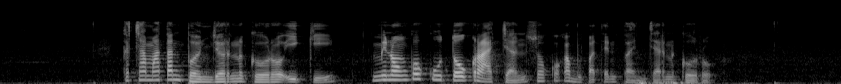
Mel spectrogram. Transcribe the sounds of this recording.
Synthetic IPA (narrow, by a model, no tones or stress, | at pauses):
kət͡ʃamat̪anb̥ä̤ɲd͡ʒarnəɡ̥ɔ̤ɾɔiki | minɔŋkɔkut̪okəɾad̥ʒ̥a̤nsɔkɔkabupat̪ɛnb̥a̤ɲd͡ʒarnəɡ̥ɔɾɔ̰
